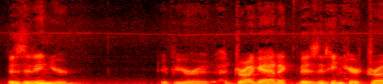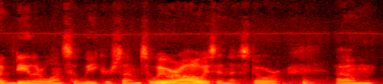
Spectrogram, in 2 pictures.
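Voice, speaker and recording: This American man has a medium-pitched voice and hosts a video showing how to do a repair. Casual and folksy, he reasons out loud as he demonstrates. The recording is of poor quality, with distinct background noise.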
